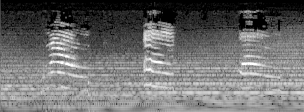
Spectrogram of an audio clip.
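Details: A cat meows three times at intervals of about two seconds, each call arching up and sliding down, with music playing steadily underneath.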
